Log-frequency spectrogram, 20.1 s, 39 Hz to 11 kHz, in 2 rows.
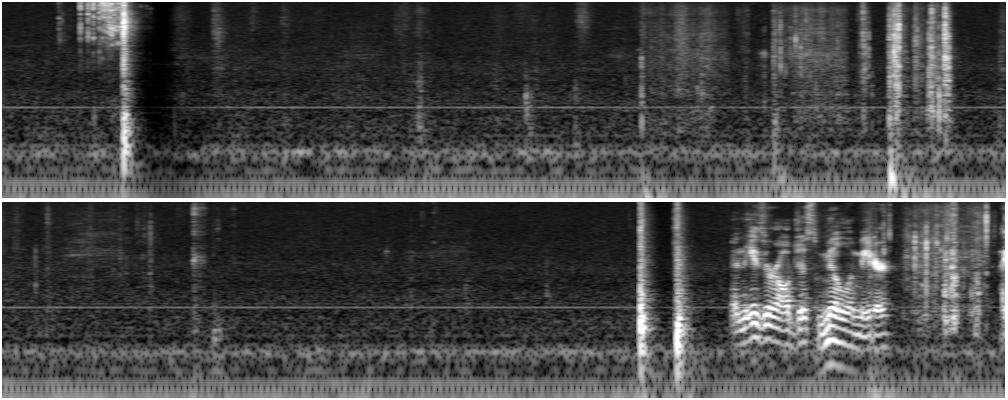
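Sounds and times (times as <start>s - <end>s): steady low hum: 0.0s - 20.0s
ratcheting wrenches clicking: 0.6s - 1.4s.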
